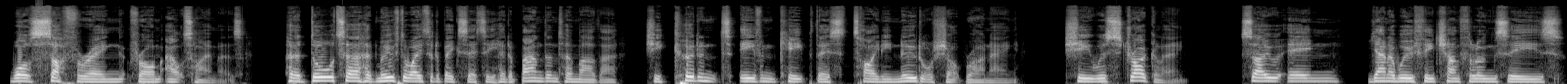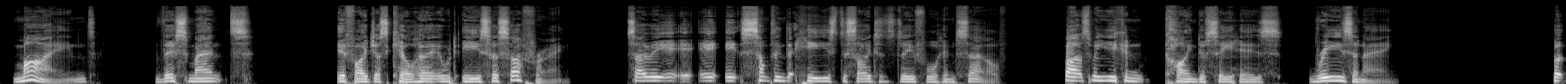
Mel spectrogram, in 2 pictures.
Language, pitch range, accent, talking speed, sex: English, 115-150 Hz, British, 130 wpm, male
